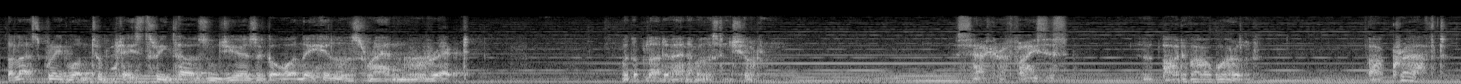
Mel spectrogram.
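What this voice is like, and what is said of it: Irish accent. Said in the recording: “Irish accent here.”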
